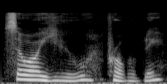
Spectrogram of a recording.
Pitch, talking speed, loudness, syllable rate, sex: 185 Hz, 145 wpm, -17 LUFS, 4.7 syllables/s, female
